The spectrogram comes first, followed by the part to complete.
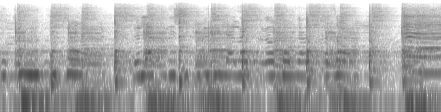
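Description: Live rock band playing an electric guitar and drum kit with a fast, driving beat of about five strokes a second over a deep bass.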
